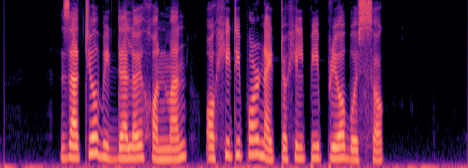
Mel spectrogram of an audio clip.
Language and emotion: Assamese, neutral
